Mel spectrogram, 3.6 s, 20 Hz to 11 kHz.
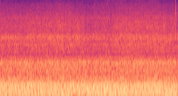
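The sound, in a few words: KTM 500 EXC-F motorcycle engine riding on road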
